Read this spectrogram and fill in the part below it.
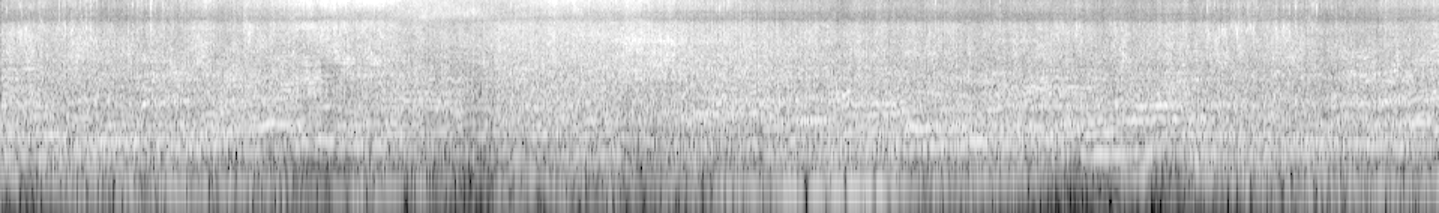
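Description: Race car engines roar loudly, rising and falling in pitch.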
